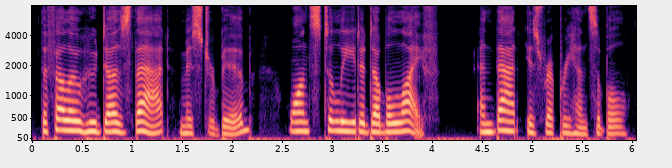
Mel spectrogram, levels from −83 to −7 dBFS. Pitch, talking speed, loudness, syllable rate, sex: 185 Hz, 170 wpm, -18 LUFS, 4.6 syllables/s, female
